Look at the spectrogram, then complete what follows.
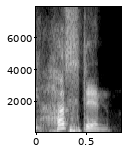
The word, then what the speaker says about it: Huston: What comic book movie features Danny Huston playing the leader of a group of vampires? It's Huston or Houston. I think it actually is pronounced like the great city in my state. It is Houston.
